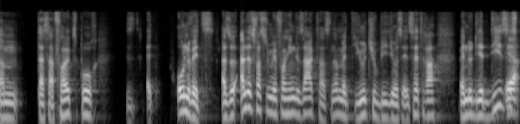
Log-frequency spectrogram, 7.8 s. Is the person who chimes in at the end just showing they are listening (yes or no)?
yes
